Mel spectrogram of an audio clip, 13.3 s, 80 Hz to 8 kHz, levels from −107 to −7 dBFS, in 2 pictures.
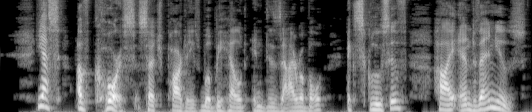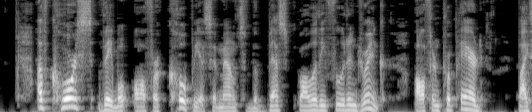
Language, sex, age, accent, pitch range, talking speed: English, male, 60-79, American, 115-165 Hz, 135 wpm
